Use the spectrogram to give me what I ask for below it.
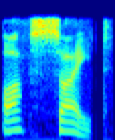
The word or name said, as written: off-site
